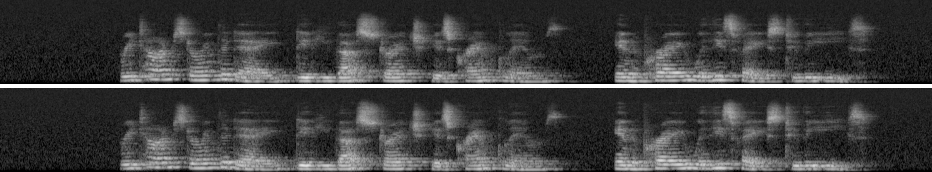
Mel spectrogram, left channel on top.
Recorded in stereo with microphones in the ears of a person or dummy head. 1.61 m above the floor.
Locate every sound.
1.2 s a woman speaking: centre (ahead or behind), 2.5 m; by 8.7 s 75° right (ahead or behind), 3.5 m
